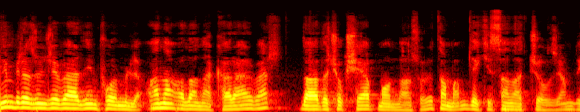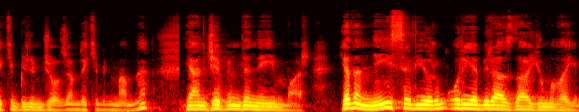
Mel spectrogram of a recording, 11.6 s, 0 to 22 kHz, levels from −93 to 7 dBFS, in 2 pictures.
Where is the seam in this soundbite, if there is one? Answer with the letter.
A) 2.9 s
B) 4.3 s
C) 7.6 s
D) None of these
C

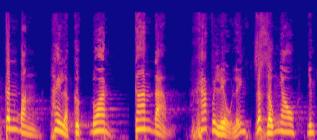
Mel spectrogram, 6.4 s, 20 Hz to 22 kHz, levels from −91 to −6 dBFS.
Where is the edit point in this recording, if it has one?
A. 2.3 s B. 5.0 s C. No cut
B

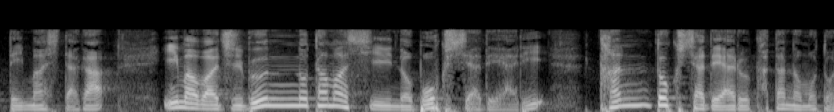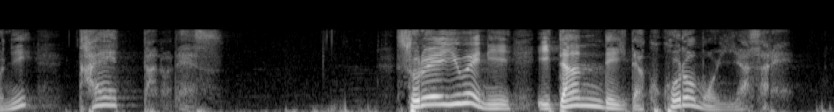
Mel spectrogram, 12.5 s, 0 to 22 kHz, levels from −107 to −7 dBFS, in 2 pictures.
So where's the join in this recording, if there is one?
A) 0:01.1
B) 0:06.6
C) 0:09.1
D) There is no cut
C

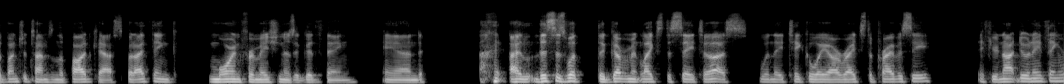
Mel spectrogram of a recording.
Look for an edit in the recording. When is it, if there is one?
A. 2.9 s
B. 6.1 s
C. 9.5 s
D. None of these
A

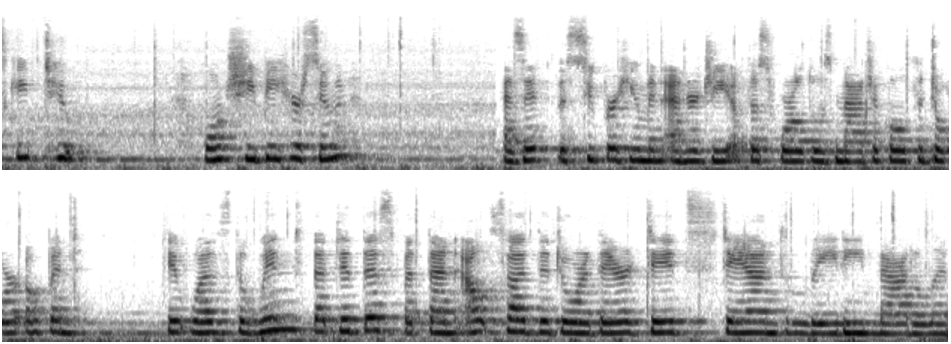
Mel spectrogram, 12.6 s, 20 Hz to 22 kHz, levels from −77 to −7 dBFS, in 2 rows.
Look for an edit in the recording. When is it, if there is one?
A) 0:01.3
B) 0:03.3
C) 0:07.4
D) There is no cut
B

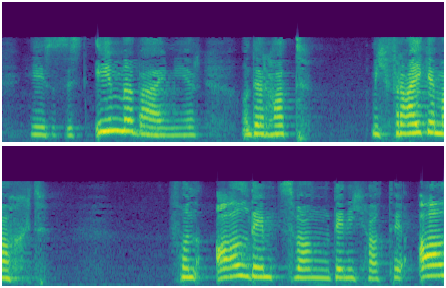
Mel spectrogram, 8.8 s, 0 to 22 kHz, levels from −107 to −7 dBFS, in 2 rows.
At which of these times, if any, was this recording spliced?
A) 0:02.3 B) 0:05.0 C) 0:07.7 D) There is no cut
D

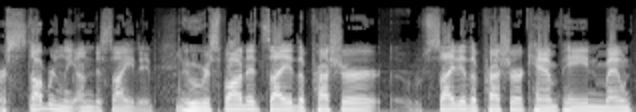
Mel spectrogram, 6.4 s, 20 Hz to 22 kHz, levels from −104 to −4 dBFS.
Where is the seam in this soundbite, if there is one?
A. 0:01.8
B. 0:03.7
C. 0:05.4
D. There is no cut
A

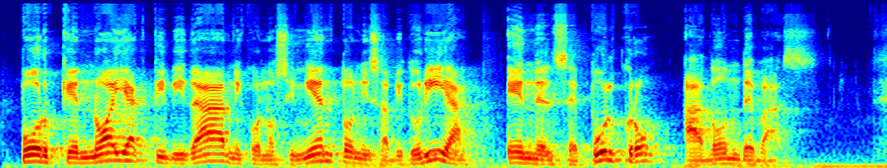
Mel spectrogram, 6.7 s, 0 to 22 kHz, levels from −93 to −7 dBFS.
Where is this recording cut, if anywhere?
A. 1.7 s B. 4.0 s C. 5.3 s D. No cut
A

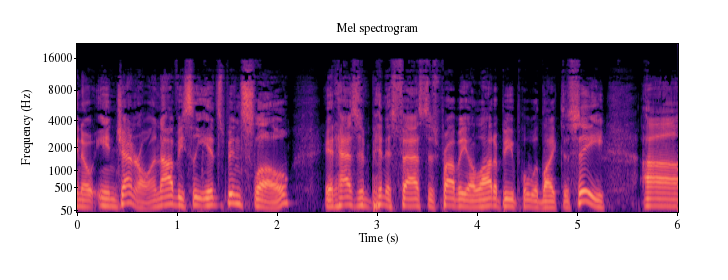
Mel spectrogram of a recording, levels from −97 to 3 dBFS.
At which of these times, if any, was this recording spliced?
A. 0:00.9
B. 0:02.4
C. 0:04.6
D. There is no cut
D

